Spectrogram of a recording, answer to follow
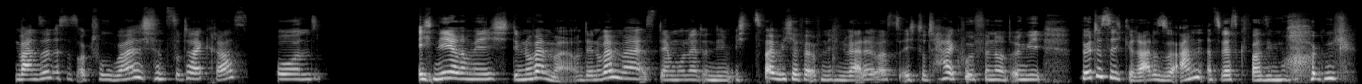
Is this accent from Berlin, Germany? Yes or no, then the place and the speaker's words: yes; Berlin, Germany; ich komme halt aus Ostberlin und da sagt man Viertel elf.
